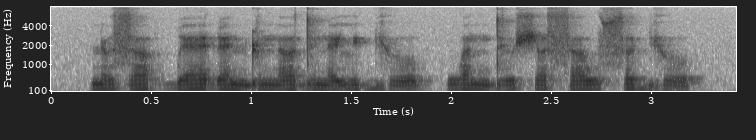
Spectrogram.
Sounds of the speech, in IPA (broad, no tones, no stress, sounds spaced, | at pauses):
ɳ ə z ɐ ɡ͡b ɛ ɗ ɛ n ɖ ʏ n ɐ d ʏ n ɛ lʲ ə bʲ ɤ | w ɐ n d ʏ ʃ ɐ s ɐ w s ə bʲ ɤ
